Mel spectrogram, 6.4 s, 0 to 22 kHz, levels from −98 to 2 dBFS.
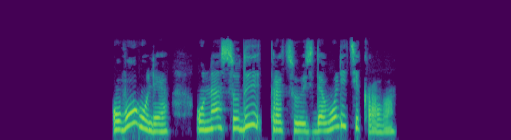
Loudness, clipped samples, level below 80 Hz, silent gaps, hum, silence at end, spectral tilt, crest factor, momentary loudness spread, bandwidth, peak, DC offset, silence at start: -20 LUFS; under 0.1%; -60 dBFS; 3.35-3.39 s; none; 1.45 s; -5 dB/octave; 18 dB; 11 LU; 8.2 kHz; -4 dBFS; under 0.1%; 1.4 s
